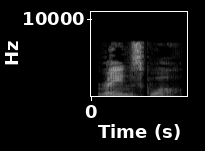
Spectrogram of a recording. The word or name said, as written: rainsquall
